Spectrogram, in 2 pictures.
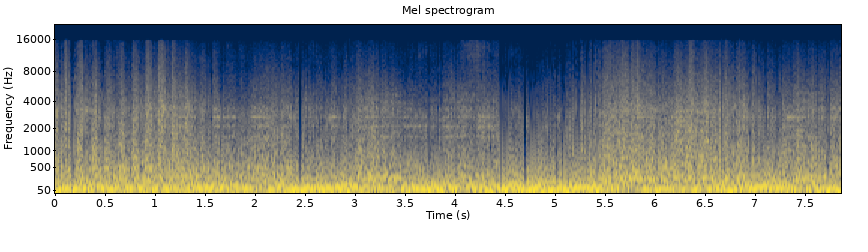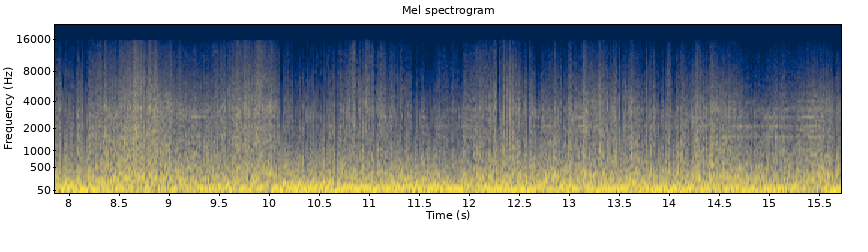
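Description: Freight train cars rolling past at close range: a heavy, steady rumble of steel wheels on the rails with a continuous clatter of wheel clicks.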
